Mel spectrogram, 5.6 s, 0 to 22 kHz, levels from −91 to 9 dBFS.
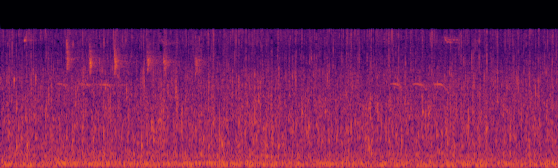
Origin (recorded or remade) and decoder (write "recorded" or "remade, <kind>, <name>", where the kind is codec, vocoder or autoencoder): recorded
